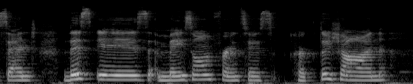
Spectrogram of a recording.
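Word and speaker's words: Kurkdjian: This is Maison Francis Kirk de Jean. I believe the D is silent.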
